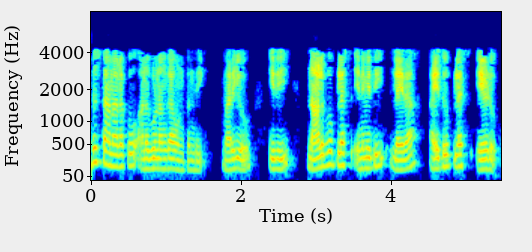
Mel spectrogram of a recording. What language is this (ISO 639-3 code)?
tel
